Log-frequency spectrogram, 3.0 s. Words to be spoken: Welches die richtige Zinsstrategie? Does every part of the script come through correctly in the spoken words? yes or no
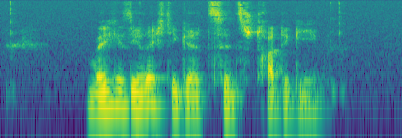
yes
